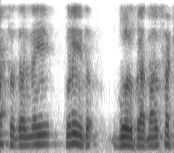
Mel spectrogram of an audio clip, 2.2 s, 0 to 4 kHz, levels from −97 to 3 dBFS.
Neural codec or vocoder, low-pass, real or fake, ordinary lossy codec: codec, 16 kHz, 4 kbps, FreqCodec, smaller model; 3.6 kHz; fake; none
